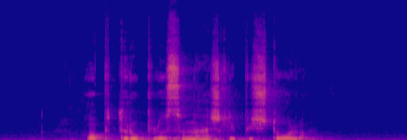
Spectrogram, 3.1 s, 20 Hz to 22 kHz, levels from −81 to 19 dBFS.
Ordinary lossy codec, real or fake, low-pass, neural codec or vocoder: none; real; none; none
